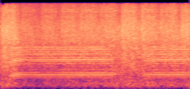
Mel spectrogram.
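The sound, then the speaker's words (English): A model toy train, running on its diesel, zooms forward with a loud, continuous rushing rumble and steady whistle-like tones held throughout, with no voices. “He pushes a power lever. The toy train zooms forward.”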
